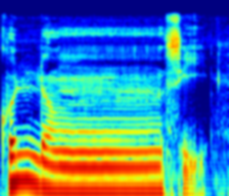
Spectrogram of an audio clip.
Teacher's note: هنا ينبغي إعطاء إشمام في حالة إخفاء النون الساكنة أو التنوين، يعني نشم النون الساكنة أو التنوين مخرج الحرف الذي يليها حرف الإخفاء هكذا: كل في. لاحظوا كيف أن التنوين اقترب من مخرج الفاء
